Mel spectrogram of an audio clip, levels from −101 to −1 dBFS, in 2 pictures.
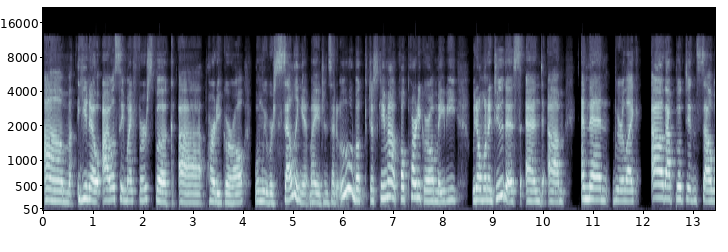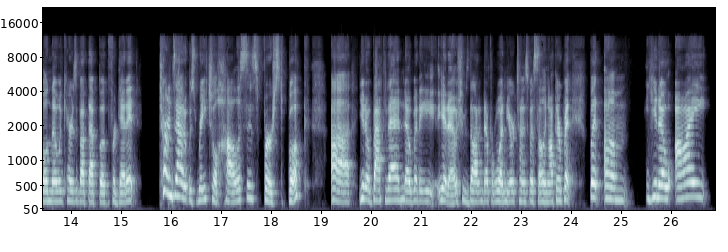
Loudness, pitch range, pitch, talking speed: -17 LUFS, 190-235 Hz, 205 Hz, 200 wpm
